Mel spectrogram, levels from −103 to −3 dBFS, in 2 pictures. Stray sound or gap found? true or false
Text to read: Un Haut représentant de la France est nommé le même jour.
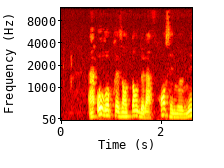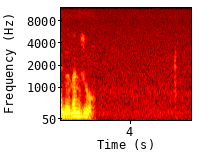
false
